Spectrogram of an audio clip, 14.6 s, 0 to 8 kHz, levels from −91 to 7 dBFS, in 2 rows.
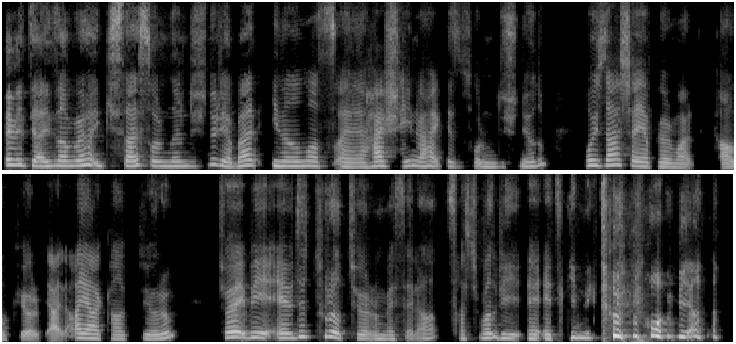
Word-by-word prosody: Evet 265 -1 +2
ya 215 -2 +3
insan 225 +1 +1
böyle 235 +1 +3
hani 260 -4 0
kişisel 225 +1 +1
sorunlarını 215 -2 -2
düşünür 225 +6 -8
ya, 195 -5 -1
ben 240 +3 +1
inanılmaz, 215 -1 0
eee, - - -1 0.3
her 220 +1 +3
şeyin 220 +1 -5
ve 210 - -1
herkesin 205 -3 -4
sorununu 180 -1 -7
düşünüyordum. 200 +8 -6 0.4
O 240 - +1
yüzden 245 +2 +1
şey 235 -5 -1
yapıyorum 190 -3 -3
artık, 460 - -8
kalkıyorum, - - -5
yani - - -3
ayağa 210 -2 +2
kalk 180 -3 -8
diyorum. 190 - -1 0.4
Şöyle 245 -2 +4
bir 230 -2 +3
evde 225 +5 +1
tur 280 0 -4
atıyorum 185 -6 -1
mesela. 175 +4 -7
Saçma 210 +5 -3
bir, 205 - 0
eee 185 - -2
e 190 0 0
etkinlik 220 +4 -1
tabii 315 -4 +10 0.3
bu 295 -3 +7
bir 270 - +7
yandan. 270 -2 -2
215 Hz, 175 wpm, -25 LUFS, 195-240 Hz, 0.4 s, tabii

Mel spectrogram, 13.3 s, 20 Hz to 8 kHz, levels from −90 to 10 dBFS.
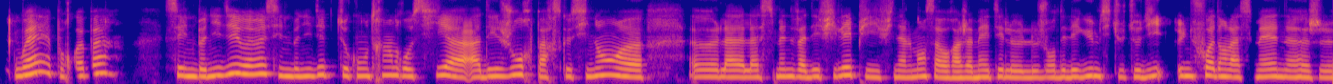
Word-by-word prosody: Ouais, 290 +8 +4
pourquoi 225 -3 -5
pas. 295 +7 +1 0.6
C'est 240 - -2
une 220 -1 +4
bonne 210 0 +2
idée, 265 +6 +3
ouais, 275 -1 +5
ouais, 285 +1 +4
c'est 280 -5 -4
une 220 - +3
bonne 215 0 +1
idée 225 +3 +1
de 240 - -12
te 250 -3 -3
contraindre 225 +2 -2
aussi 220 +4 -1
à 205 -5 +4
à 195 - +3
des 215 +3 +1
jours. 250 +4 0
Parce 200 -3 -4
que 210 - -3
sinon, 225 +5 +1
heu, 200 -2 +4 0.5
heu, 200 +1 -2
la 195 -1 +1
la 195 0 -1
semaine 215 +3 -1
va 195 -2 +1
défiler 210 +5 0
puis 200 -5 -5
finalement 190 +3 -2
ça 200 -4 -1
aura 180 0 +2
jamais 185 +2 +2
été 195 +2 -3
le 185 -2 -1
le 180 +1 -2
jour 190 +1 -4
des 195 +1 -2
légumes. 205 +4 +1
Si 215 0 -7
tu 200 -2 -10
te 185 - -6
dis 220 +5 -2
une 225 0 +1
fois 235 +1 0
dans 215 -1 +1
la 195 -1 +1
semaine, 200 +2 -1
heu, 195 0 0
je 185 0 -2
210 Hz, 240 wpm, -20 LUFS, 195-230 Hz, 0.6 s, ouais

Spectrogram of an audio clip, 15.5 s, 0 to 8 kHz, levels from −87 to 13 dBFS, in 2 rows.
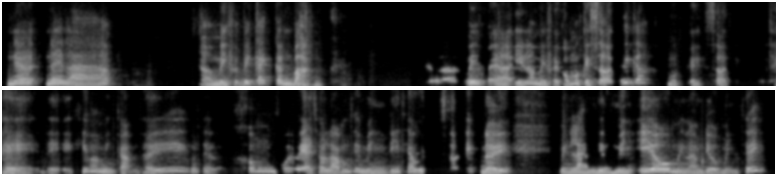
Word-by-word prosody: Nê 235 0 +4
nên 235 0 +4
là 180 -4 -1
á, 240 +2 -2 0.9
ờ, 190 -1 -3
mình 200 -1 +2
phải - - -7
biết 235 +1 +3
cách 285 0 -1
cân 235 -4 +4
bằng. 190 0 +3 0.2
Kiểu, - - -28 1.0
á, - - +2
mình 235 0 +6
phải, - - -3
à, 195 -1 +1
ý 190 - +1
là 255 +5 0
mình 225 -5 +3
phải 165 -5 -5
có - - -3
một 245 - +2
cái 205 - +1
sở - - +2
thích 350 +3 +1
á, 325 0 0 0.2
một 195 -5 -6
cái 185 - -7
sở - - -6 0.4
thể 165 - -3
để 175 - -9 0.2
khi 270 - -3
mà 275 -1 -1
mình 225 -4 0
cảm 185 -1 -6
thấy 255 +11 -3
có 240 - -6
thể 235 - -8
là - - -17
không 285 0 -2
vui 290 0 -7
vẻ - - +4
cho 220 - -2
lắm 210 +3 -1
thì 255 - -1
mình 185 -5 -4
đi 225 +3 -2
theo 240 -1 0
cái 230 - +1
sở - - -13
thích 275 -1 -7
đấy. 200 +4 +4 0.5
Mình 215 -3 -4
làm 195 0 0
điều 195 -1 +2
mình 190 -1 -1
yêu, 255 0 +9
mình 230 -4 +1
làm 190 -2 -5
điều 175 -1 -1
mình 180 +2 -11
thích, 330 +6 +2
215 Hz, 240 wpm, -21 LUFS, 190-250 Hz, 1.0 s, yêu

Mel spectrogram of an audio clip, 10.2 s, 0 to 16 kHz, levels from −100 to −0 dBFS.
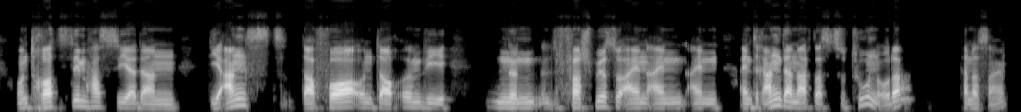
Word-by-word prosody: Und 115 +1 -5
trotzdem 125 +4 +2
hast 130 0 -4
du 120 - -8
ja 115 -2 +2
dann 100 -2 -3 0.3
die - - 0
Angst 170 0 +1
davor 120 +4 +7
und 115 -3 -7
auch 105 -1 +3
irgendwie 115 -4 -6 0.3
'nen 120 -2 -3
'ne 115 +1 -15
verspürst 120 +5 -1
du - - -1
ein 115 +1 +1
ein 110 +2 -4
ein 110 -2 -6 0.2
ein 105 0 -1
Drang 160 +9 +2
danach, 115 -3 +3
das 105 - -5
zu 100 - -12
tun, 175 - -8
oder? 450 -6 -1 0.5
Kann - - -5
das - - -5
sein? - - -11
115 Hz, 170 wpm, -25 LUFS, 110-125 Hz, 0.5 s, davor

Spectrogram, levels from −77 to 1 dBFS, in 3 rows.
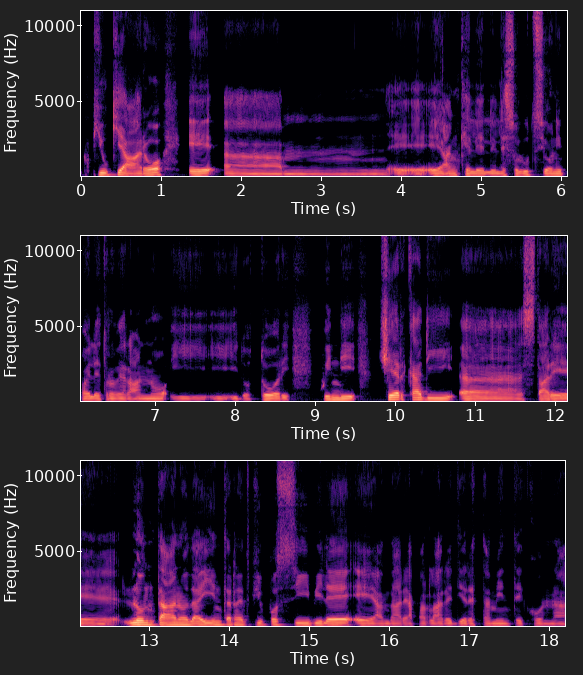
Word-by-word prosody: più 120 -2 +2
chiaro 115 0 +4 0.3
e, 110 -2 +3
uhm, 85 -3 -5
e - - -3
e - - +2
e 105 - +1
anche 105 +1 -2
le 100 0 +1
le 95 +1 -1
le 100 0 -2
soluzioni 110 +1 -1
poi 105 0 -1
le 105 -1 +1
troveranno 95 0 -3
i 95 -1 -9
i - - -8
i 95 - -4
dottori. 95 +2 0 0.3
Quindi 115 -1 +2 0.2
cerca 130 +4 +5
di, 115 -1 +1
ehm, 95 -3 -1
stare 95 -4 -2
lontano 115 -2 +5
da 110 0 +3
internet 115 -1 +1
il 110 - -31
più 120 -3 -6
possibile, 115 0 +2
e 100 -2 -1
andare 95 -1 -6
a 95 - -7
parlare 95 0 -6
direttamente 100 -1 -6
con 95 -1 -10
100 Hz, 120 wpm, -21 LUFS, 95-115 Hz, 0.3 s, cerca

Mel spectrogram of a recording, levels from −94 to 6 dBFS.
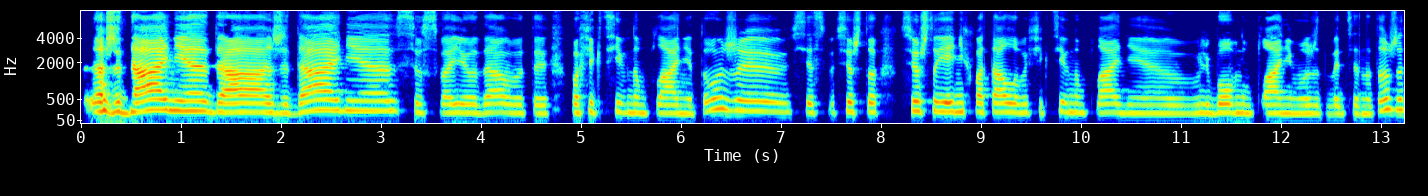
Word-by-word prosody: ожидания, 225 +3 +7
да, 200 0 +5
ожидания, 230 +4 +1
всё 210 -3 -12
своё, 185 0 -6
да, 190 +2 -4
вот, 180 -1 -9
и 175 0 -8 0.2
в - - -4
аффективном 190 -1 -8
плане 180 -2 -5
тоже, 225 -3 -3
все 195 -1 -8
св 190 0 -21
всё, 210 +1 -3
что 205 -1 -5 0.2
всё, 225 0 -1
что 220 +1 -6
ей 210 0 +2
не 205 - -3
хватало 200 -1 -3
в 190 - -9
эффективном 195 +1 -11
плане, 180 -2 -6 0.3
в 175 +1 -13
любовном 185 0 -4
плане, 180 -1 -3
может 175 0 -8
быть, 170 +1 -12
она 165 -1 -9
тоже 250 +3 -2
195 Hz, 140 wpm, -22 LUFS, 180-220 Hz, 0.3 s, ожидания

